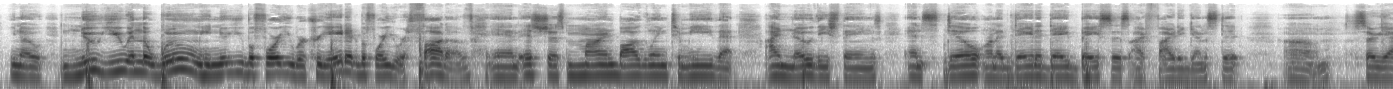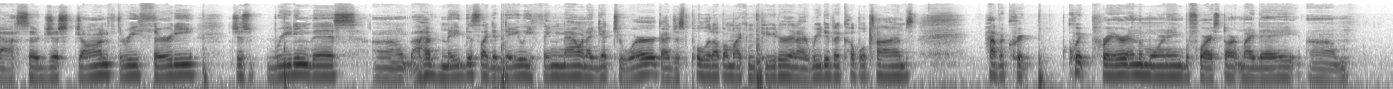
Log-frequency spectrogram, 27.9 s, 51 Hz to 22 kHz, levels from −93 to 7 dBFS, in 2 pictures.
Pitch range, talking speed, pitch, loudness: 115-135 Hz, 200 wpm, 125 Hz, -21 LUFS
